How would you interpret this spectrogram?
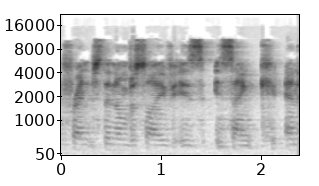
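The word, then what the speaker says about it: cinq: In French the number five is isank and it's spelled c i n q u e.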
